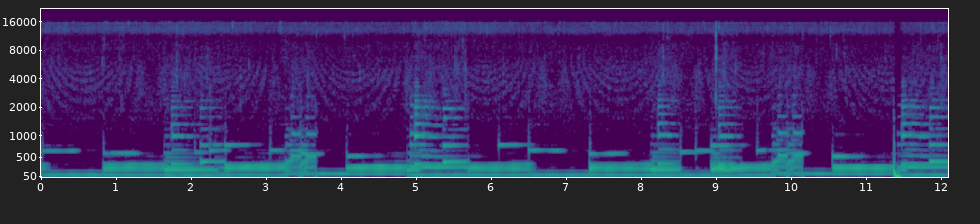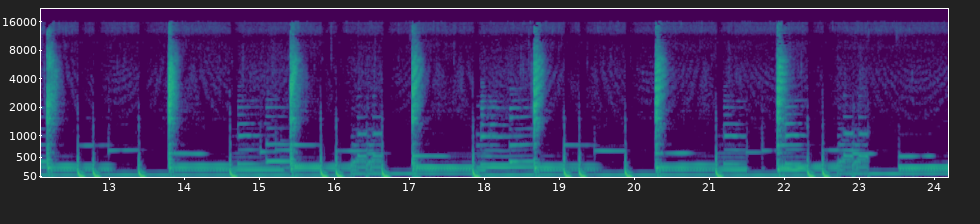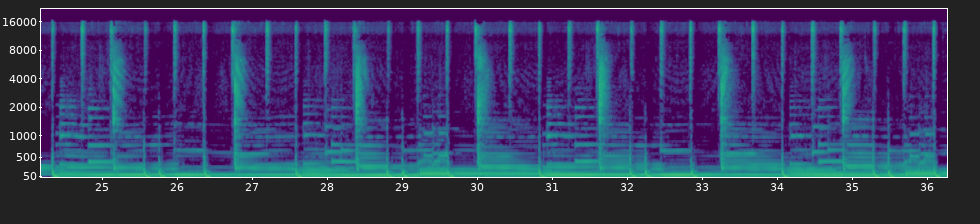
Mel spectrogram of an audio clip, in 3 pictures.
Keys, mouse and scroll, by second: 5.3-6.4 middle drag, 8.9 f, 9.7 middle click, 11.1 middle click, 11.2 Tab, 11.8-14.4 middle drag, 15.1 middle drag, 15.6 shift+middle click, 16.2 middle drag, 16.8 middle drag, 17.3 shift+middle drag, 17.7 middle drag, 18.1-18.8 middle drag, 27.4 middle drag, 28.1-29.1 middle drag, 29.5 shift+middle click, 32.0 middle drag, 33.1 middle click, 33.7-34.0 shift+middle drag, 34.8 middle drag, 35.3 shift+middle drag.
